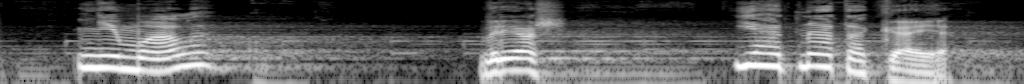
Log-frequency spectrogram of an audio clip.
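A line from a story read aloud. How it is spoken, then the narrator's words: Bitter laugh. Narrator (Russian): Она горестно рассмеялась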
